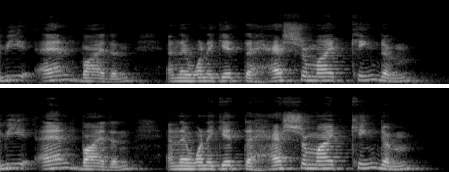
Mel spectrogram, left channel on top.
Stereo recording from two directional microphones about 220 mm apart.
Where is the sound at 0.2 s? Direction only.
10° right (ahead or behind).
